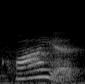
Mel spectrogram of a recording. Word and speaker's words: quiet: because quite and quiet many students pronounce them the same but actually if we analyze the words we can figure out ah quite has one syllable and quiet has two syllables so even just from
